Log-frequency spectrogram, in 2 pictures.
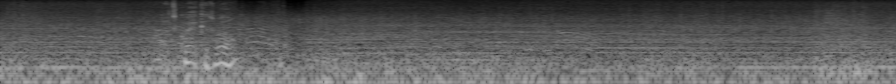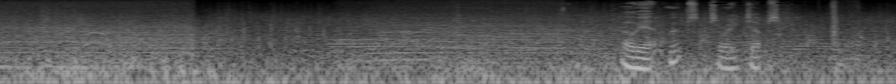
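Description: A game vehicle's engine hums steadily.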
